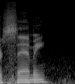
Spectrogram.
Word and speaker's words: SAME: a little bit um so the same tractor or Samy however you like to pronounce it I know it is same it's an acronym and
